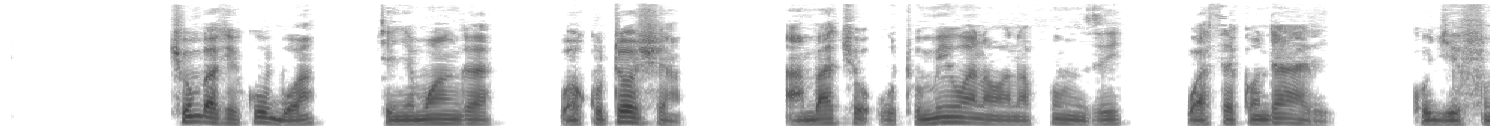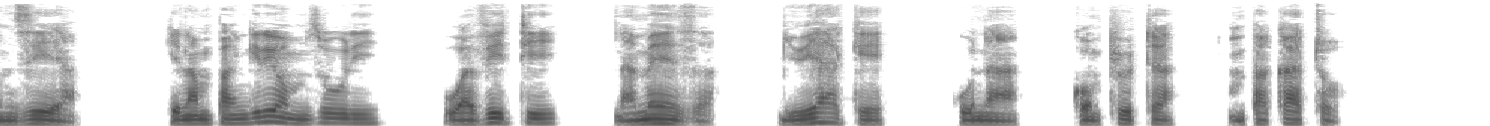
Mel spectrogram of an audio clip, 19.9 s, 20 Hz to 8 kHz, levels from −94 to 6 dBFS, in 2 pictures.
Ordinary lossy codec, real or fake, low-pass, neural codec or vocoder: MP3, 48 kbps; real; 7.2 kHz; none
